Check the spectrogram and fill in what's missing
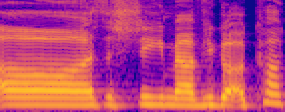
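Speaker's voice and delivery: very high, shrill, very loud taunting, jeering yell. Speaker retells boys on the tube shouting at them, imitating boys shouting. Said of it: "were shouting at me like".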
